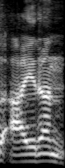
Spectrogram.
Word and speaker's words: iron: Okay, एक और sentence देखें आप यहाँ पर, I have my shirt and okay, and don't say this iron, huh? Iron is wrong, R is silent here, ironed.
